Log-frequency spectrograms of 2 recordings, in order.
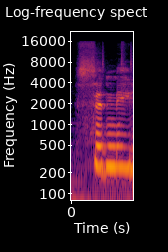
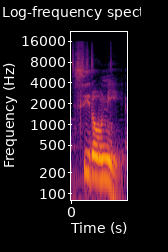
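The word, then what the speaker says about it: Sidonie: is none other than sydney lancaster okay or c don't need okay depending on how you like to pronounce it but no matter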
